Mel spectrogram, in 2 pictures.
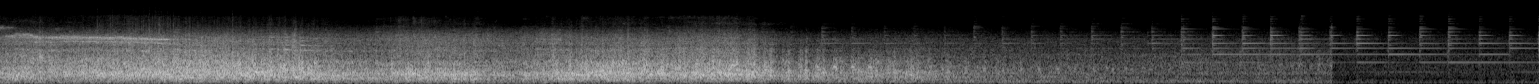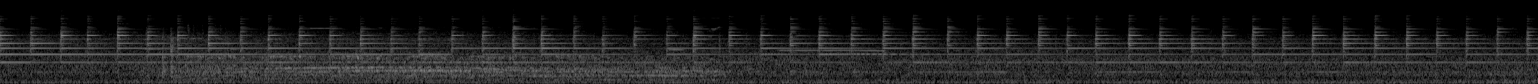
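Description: Passenger train cars roll past close by with a loud, steady rumble that cuts off abruptly about eight seconds in. Then a level-crossing bell rings steadily, about three strokes a second, as a distant passenger train approaches, with a faint train horn around twenty seconds in.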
